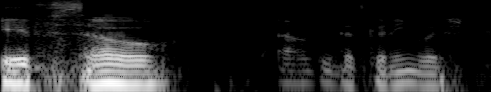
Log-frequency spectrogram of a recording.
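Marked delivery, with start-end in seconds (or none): 0.0-0.9 very slow, lingering, creepy drawl. Reading aloud a message someone sent, in a creepy voice. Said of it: "let me get my creepy voice on".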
